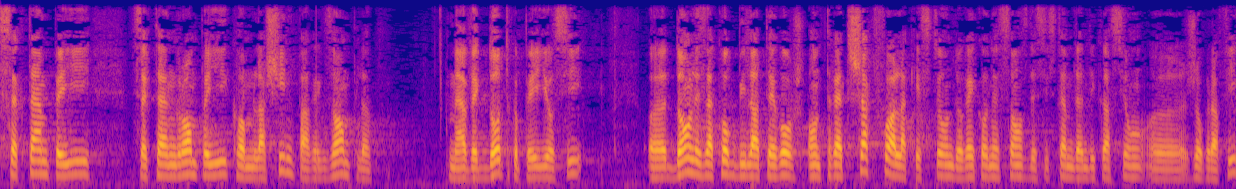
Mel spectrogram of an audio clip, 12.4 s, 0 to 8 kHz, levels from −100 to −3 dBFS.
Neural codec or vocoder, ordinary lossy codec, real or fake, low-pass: none; none; real; 7.2 kHz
